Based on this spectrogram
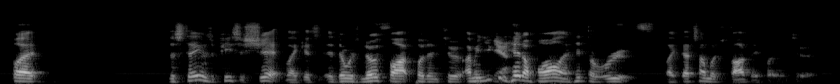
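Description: Faint music plays in the background as a man talks very fast with an American accent. His loudness swings widely. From Tampa, Florida; Florida. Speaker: podcast co-host. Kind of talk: casual chat. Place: home room. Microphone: studio mic.

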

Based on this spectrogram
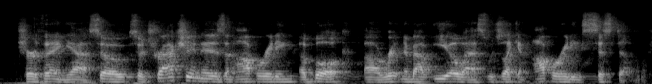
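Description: With audible room echo, a man with an American accent speaks in fairly even intonation. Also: moderate pace, hardly any pauses. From Indiana, US Midwest. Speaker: entrepreneur and business coach; business coach. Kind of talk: interview conversation. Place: home room. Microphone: video call.

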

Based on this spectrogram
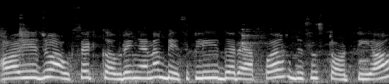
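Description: The speech moves at a fairly slow pace with fairly even intonation. Faint background noise sits underneath. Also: woman, high pitch for a woman.

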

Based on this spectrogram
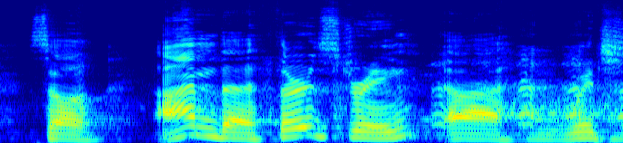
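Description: There is light background noise. The voice belongs to a man. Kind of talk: worship announcements. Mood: friendly, light humor. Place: church.

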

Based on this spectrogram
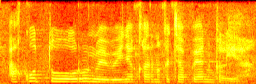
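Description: A woman speaks at a fairly quick pace and high pitch in a weary tone with monotone, flat intonation. Noticeable background noise sits behind her. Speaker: livestreamer. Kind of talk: casual livestream chat. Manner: weak, weary voice of a sick person. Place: home room. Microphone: phone near.

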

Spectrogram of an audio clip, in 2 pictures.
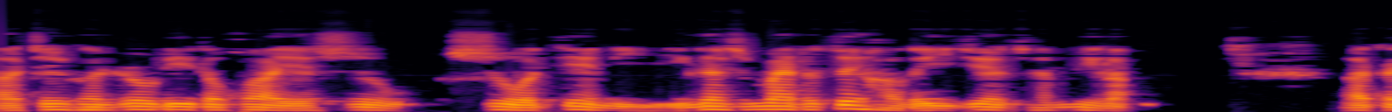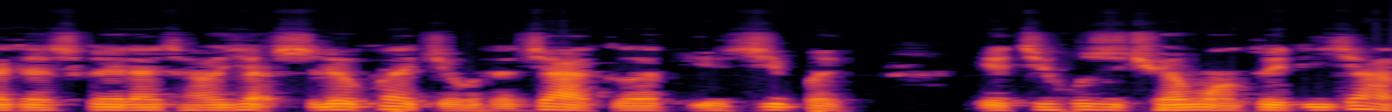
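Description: This man's voice is very deep and low, and somewhat breathy. He talks at a fairly quick pace. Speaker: game streamer commentator. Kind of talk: gameplay commentary video.

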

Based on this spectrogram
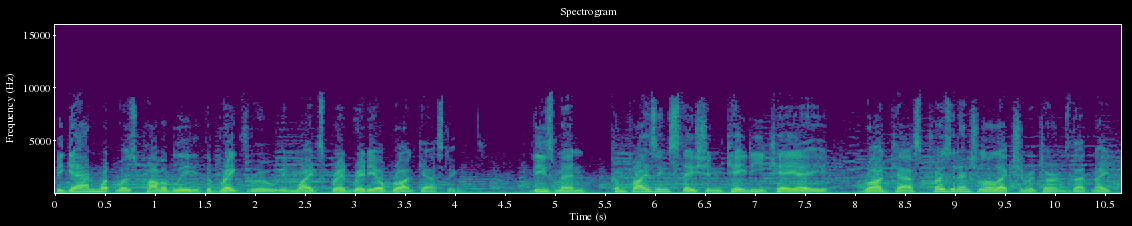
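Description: Over clear background music, a man talks at a moderate pace with lively intonation. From Bayside, New York. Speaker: radio announcer. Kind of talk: documentary narration. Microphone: old recording.

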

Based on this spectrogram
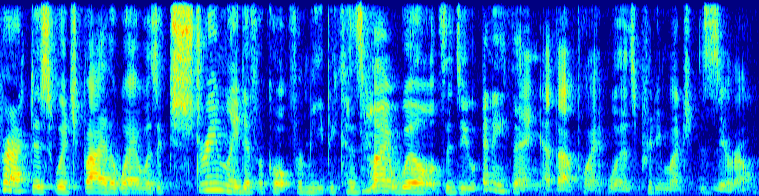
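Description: A woman talks at a moderate pace with hardly any pauses, ordinary pitch variation and light background noise. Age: young. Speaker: YouTuber and college student; YouTuber. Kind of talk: casual vlog monologue. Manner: animated. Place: home room. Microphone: webcam.

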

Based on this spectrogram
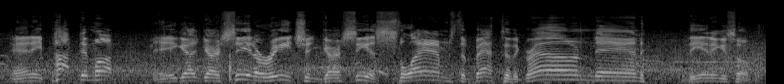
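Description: With an excited tone, a man speaks at a fairly slow pace and high pitch, with ordinary pitch variation and very even loudness, in a dry sound with no echo over noticeable background noise. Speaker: baseball play-by-play announcer. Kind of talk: sports commentary. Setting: broadcast booth. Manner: brisk, clipped calls rising to excited bursts on big plays. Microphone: headset.

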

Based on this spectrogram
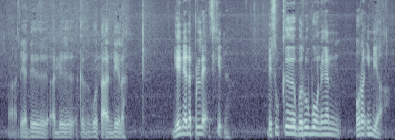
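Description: A man speaks at a moderate pace with long, frequent pauses, big swings in loudness and very wide pitch swings. Light background noise is present. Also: fairly high pitch for a man. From Malaysia. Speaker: retired police officer; guest. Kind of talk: casual chat. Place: studio. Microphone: lapel.

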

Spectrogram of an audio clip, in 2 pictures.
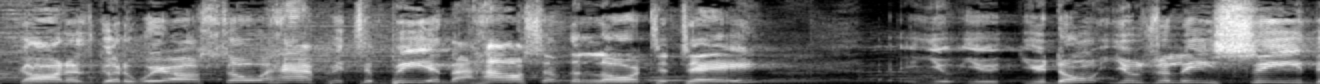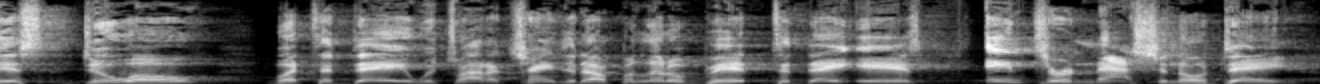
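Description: Faint music plays behind a man's raised, projected voice. He talks at a fairly slow pace with fairly even intonation. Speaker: service host at lectern. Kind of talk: church service welcome. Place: church. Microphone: handheld.

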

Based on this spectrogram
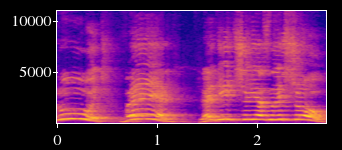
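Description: Pitched extremely high, a cartoonish character voice speaks at a very slow pace with a slight echo. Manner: brisk, hearty.

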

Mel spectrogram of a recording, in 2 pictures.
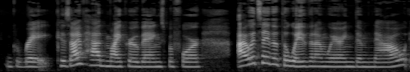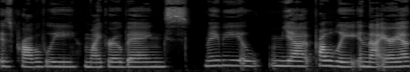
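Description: Over a quiet background, a woman talks at a very slow pace. Her intonation stays fairly even. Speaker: vlogger. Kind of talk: casual vlog chat. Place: home room.

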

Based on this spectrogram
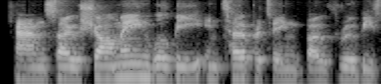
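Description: A man with a British accent, fairly high in pitch, fairly even in intonation and very slow in pace, against a quiet background. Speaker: college principal and event host. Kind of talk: online interview webinar. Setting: video call from home. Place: home room. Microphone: video call.

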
